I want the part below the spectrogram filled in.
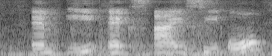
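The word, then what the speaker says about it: México: M E X I C O which is pronounced as you know Mexico and the accent is over the E right.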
